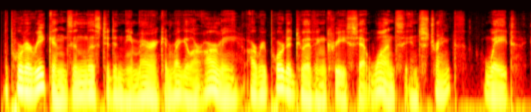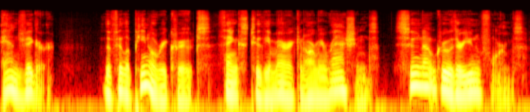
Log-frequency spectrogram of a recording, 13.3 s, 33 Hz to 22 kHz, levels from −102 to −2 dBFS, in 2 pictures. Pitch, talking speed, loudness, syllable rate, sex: 90 Hz, 155 wpm, -18 LUFS, 5.2 syllables/s, male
